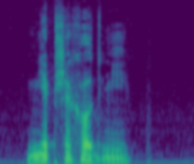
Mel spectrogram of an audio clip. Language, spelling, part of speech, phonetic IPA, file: Polish, nieprzechodni, adjective, [ˌɲɛpʃɛˈxɔdʲɲi], Pl-nieprzechodni.ogg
